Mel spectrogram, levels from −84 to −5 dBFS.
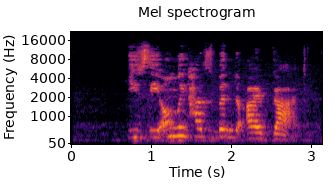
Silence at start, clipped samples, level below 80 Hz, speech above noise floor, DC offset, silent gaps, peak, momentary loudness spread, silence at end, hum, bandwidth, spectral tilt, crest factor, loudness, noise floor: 0.7 s; under 0.1%; -72 dBFS; 36 dB; under 0.1%; none; -10 dBFS; 7 LU; 0.2 s; none; 15.5 kHz; -1.5 dB/octave; 20 dB; -27 LUFS; -64 dBFS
